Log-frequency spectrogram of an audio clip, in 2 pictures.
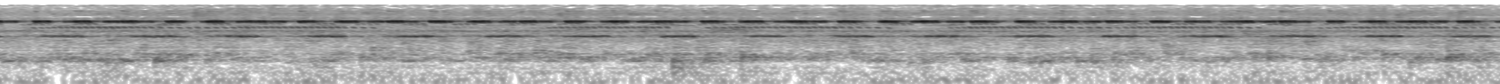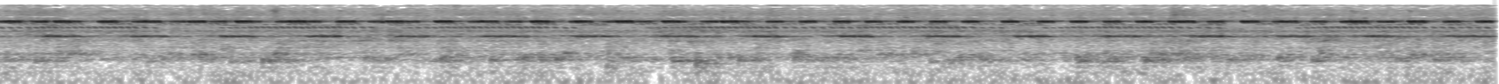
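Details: Cricket (jangkrik) sound used to drive away rats, as a sleep aid and as tutor audio for songbirds: steady, high-pitched pulsed chirping with a fainter lower tone, beats repeating about once a second, unbroken for twenty seconds.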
